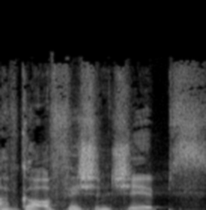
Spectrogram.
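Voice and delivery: very high, slow, put-on British accent. Joking about British people on reality shows: imitating a British accent. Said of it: "all of the British people on the Bravo shows I watch".

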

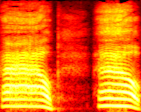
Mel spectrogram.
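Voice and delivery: put-on young-sounding voice, high, urgent yelling. Telling a story about a player on the field, act it out, imitating Mark Nicoski screaming for help. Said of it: "out screaming for help".

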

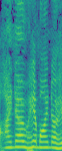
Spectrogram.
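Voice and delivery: repeated, insistent screaming. Retelling how a composer at a nightclub door was screaming: imitating someone screaming. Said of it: "he was screaming".

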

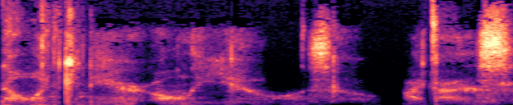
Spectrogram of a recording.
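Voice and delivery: mock ASMR whisper. A guest jokingly whispering into the microphone, mock ASMR whisper. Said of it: "This is scientifically ASMR".

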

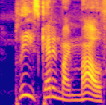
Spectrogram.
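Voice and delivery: sweet, kind monster voice, high and loud. Giving examples of grotesque horrors said in a kind voice. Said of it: "grotesque horrors said in kind voices".

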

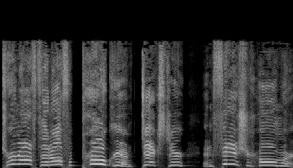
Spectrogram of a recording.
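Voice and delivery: very high-pitched, loud put-on voice. Reading a story aloud with a different voice for each character; mom character voice. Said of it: "that's the mom".

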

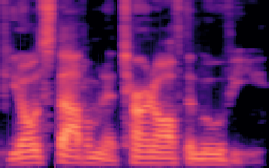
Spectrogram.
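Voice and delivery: ordinary talk

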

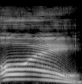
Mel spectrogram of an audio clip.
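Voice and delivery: put-on loud, shouted Australian accent. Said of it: "let me do an Australian".

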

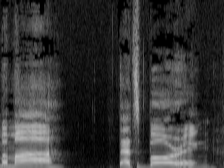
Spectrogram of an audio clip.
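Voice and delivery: put-on British accent. Voicing a caller's son talking to his mother: british accent. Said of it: "now he speaks with a British accent?".

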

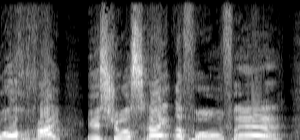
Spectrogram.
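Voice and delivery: put-on timid Scottish accent. Performing a scripted line while co-hosts judge the accent: meek Scottish accent. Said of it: "the meekest Scottish accent I've ever heard".

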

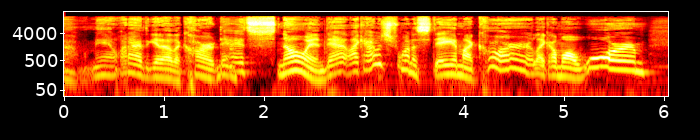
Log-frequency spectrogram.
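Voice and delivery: put-on very high, swooping, whiny child voice. Acting out a child begging to stay in the warm car: imitating a kid complaining. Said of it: "kicking and screaming".

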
